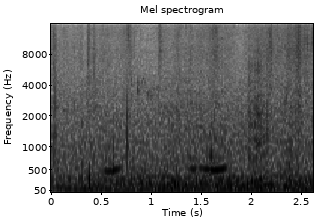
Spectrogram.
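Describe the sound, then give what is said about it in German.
Hooves of a female donkey clip-clop at a slow, uneven walking pace as a young man walks it into the center of Vielbach, a small Westerwald village in Germany: a handful of soft knocks over steady outdoor background noise, with faint bird chirps. “Ein junger Mann mit einem Esel.”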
